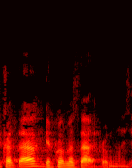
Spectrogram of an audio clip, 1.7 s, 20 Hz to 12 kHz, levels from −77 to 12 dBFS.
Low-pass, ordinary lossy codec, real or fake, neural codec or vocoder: 9.9 kHz; MP3, 32 kbps; fake; autoencoder, 22.05 kHz, a latent of 192 numbers a frame, VITS, trained on one speaker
